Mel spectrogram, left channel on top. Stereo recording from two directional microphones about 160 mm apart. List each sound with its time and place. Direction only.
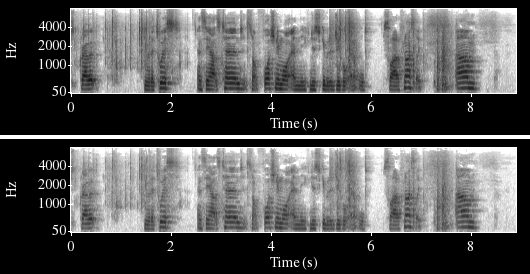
0.0 s typing: 15° left (ahead or behind)
0.8 s speech: 30° left (ahead or behind)
6.2 s speech: 30° left (ahead or behind)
